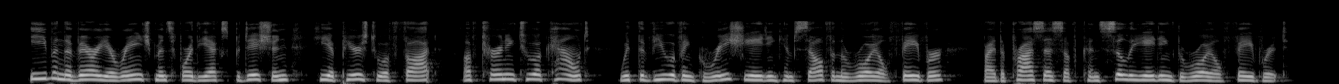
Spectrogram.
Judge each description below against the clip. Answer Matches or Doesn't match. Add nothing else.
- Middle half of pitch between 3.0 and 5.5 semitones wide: Doesn't match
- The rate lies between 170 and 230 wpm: Doesn't match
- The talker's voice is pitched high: Matches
